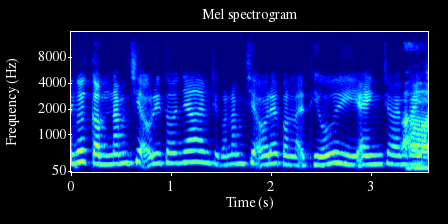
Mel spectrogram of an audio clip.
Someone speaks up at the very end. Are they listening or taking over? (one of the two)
taking over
